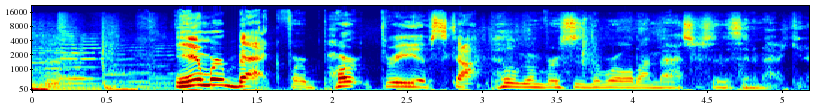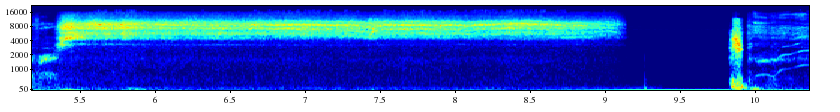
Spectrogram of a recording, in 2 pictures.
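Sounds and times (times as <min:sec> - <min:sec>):
speech: 0:01.0 - 0:05.6
hiss of escaping air: 0:05.4 - 0:09.2.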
